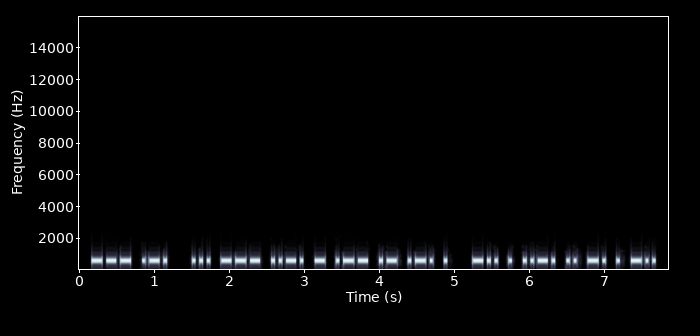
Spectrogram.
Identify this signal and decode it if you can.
Morse code, heard as a keyed tone, about 25 wpm, 600 Hz. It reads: OR SOFTWARE DEFINED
